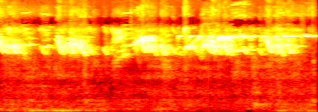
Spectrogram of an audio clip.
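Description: Small cage birds chirp in a steady stream of high, bright twittering that runs the whole time, faint and continuous over a low background hum.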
